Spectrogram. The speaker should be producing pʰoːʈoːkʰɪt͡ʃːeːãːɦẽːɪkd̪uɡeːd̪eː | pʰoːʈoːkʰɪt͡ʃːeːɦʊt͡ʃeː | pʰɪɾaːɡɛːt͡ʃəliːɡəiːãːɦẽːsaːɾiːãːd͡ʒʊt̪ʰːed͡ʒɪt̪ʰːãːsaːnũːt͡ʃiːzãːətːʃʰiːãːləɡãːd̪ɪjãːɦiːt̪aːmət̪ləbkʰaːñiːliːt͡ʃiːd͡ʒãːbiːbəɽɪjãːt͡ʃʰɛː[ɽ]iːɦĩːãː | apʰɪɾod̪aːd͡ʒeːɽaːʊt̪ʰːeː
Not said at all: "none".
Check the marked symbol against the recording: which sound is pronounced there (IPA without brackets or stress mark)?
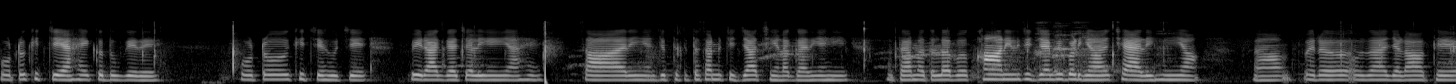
l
